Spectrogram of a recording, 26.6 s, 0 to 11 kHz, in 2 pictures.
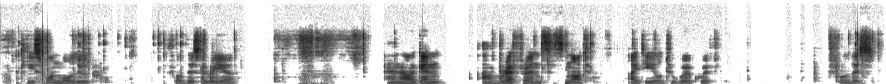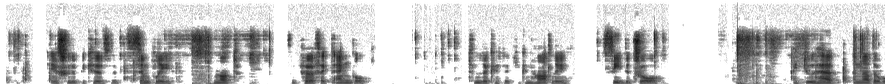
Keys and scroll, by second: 0.5 Return, 4.6 1, 16.3 1, 19.6 typing, 23.1 Tab, 24.5 3, 26.0 Tab.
